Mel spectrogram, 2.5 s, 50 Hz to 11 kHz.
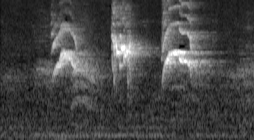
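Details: Budgerigar chick in the nest, hatched at 2 AM on 15 July 2018 and about an inch long, on its second day; three short chirps, each bending down then up, spaced about half a second apart.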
